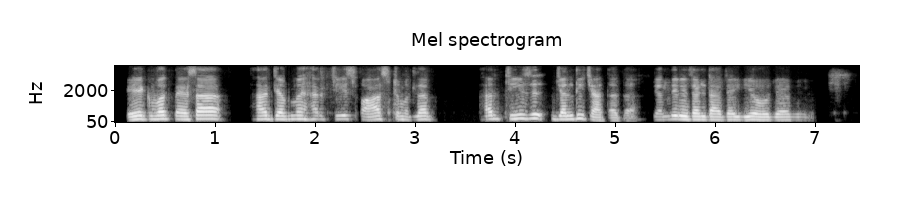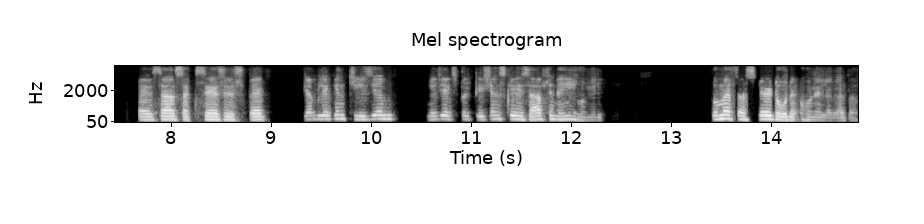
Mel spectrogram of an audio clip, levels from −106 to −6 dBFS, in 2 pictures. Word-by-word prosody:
एक 175 +2 +4
वक़्त 185 +1 +3
ऐसा 170 +3 +4 0.5
था 180 - +4
जब 175 -1 +3
मैं 185 0 0
हर 180 0 -6
चीज़ 180 +2 -6
फास्ट 170 +3 0
मतलब 165 +1 -2 0.5
हर 185 +1 +2
चीज़ 205 +2 0 0.2
जल्दी 180 +4 +1
चाहता 135 -7 -2
था। 125 +1 -12 0.2
जल्दी 160 +4 -1
रिजल्ट 160 -2 +3
आ 155 - +3
जाए 155 +1 -1
ये 150 +1 +1
हो 150 -2 +3
जाए 145 0 -2
वो 145 0 -11 0.8
पैसा, 155 +1 +3
सक्सेस, 160 0 +1
रिस्पेक्ट 160 +1 0 0.4
जब 175 +1 -6
लेकिन 185 +2 -1
चीज़ें 175 +3 -2
मुझे 190 -2 -6
एक्सपेक्टेशंस 180 0 -7
के 185 - +1
हिसाब 165 -1 +2
से 185 - -3
नहीं 170 0 -2
होने 140 -1 -15 1.1
तो 180 - -1
मैं 200 +1 +6
फ्रस्ट्रेट 185 0 +2
होने 150 -2 +3
होने 145 -1 -9
लगा 125 -2 -12
था 130 - -17
165 Hz, 175 wpm, -21 LUFS, 155-180 Hz, 1.1 s, मैं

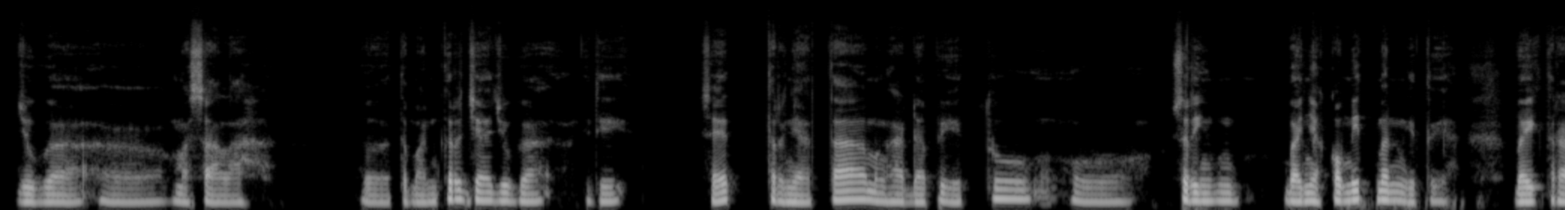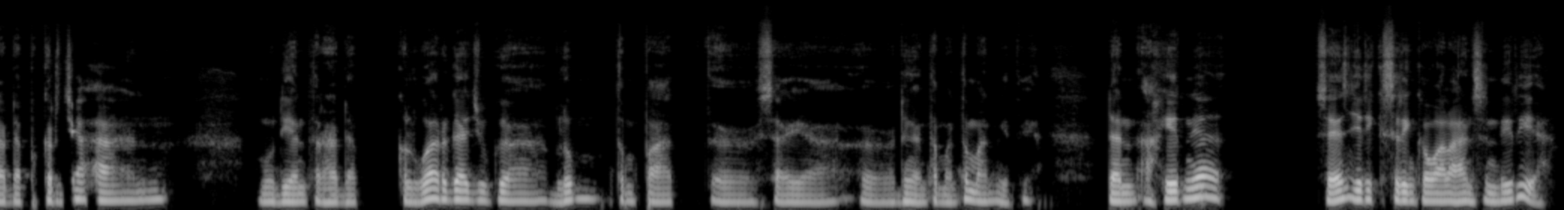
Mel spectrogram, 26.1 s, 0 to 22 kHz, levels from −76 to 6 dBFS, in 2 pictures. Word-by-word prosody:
juga, 105 -1 -1 0.2
eee, 100 0 -7 0.2
masalah, 100 -2 -1 1.0
eee, 100 -1 -5
teman 105 -1 -5
kerja 135 -1 +2
juga 115 -1 -1 0.4
jadi, 115 0 -6 0.6
saya - - +2 0.3
ternyata 110 +6 +1
menghadapi 110 -2 -2 0.2
itu, 150 -1 -4 0.6
uh, 105 -2 -6 0.4
sering 120 -3 +1 0.4
banyak 115 -1 +3
komitmen 130 0 +3
gitu 110 +2 -7
ya, - - -16 0.5
baik 110 0 +4
terhadap 110 -2 0
pekerjaan, 125 +2 -1 0.7
kemudian 110 0 +1
terhadap 100 -1 -2 0.3
keluarga 135 +6 +5
juga 120 -1 -1
belum 140 +7 -1
tempat, 110 -2 -2 0.3
eee, 105 -3 -4
saya, 100 +1 -2 0.4
eee, 100 -3 -4
dengan 105 -3 +1
teman-teman 110 +4 0
gitu 125 +6 -12
ya, - - -22 0.6
dan 115 -1 +6
akhirnya, 150 +5 +5 0.8
saya 120 +2 +7
jadi 140 -3 +4
ke - - -15
sering 125 -3 +4
kewalahan 115 -1 +5
sendiri 120 +10 +1
ya, - - -14
115 Hz, 100 wpm, -24 LUFS, 105-125 Hz, 1.0 s, saya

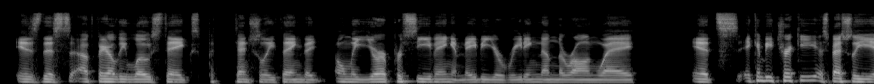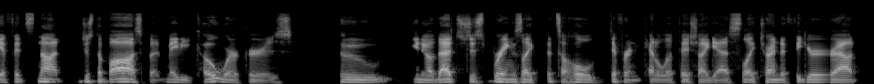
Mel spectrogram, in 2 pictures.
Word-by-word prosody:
is 120 -5 +2
this 120 -4 +3
a 130 -1 -3
fairly 125 -2 +1
low 120 0 0
stakes, 110 -1 +2
potentially, 120 -4 -4
thing 110 +1 +2
that 110 -1 -1 0.2
only 120 -2 -2
you're 120 +2 0
perceiving 125 -3 +1
and 100 - -1
maybe 110 +2 +1
you're 110 -1 -4
reading 110 +2 -3
them 110 0 -4
the 110 - -5
wrong 105 -1 -3
way? 105 0 +1 0.5
It's 120 -4 +4
It 150 - -2
can 180 - 0
be 170 -1 +2
tricky. 175 +3 -1
Especially 130 -6 +3
if 110 0 -1
it's 115 +3 -3
not 120 -3 +3 0.2
just 130 0 -4
the - - -2
boss, 120 -1 +5
but - - -10
maybe 110 -3 -1
coworkers 100 -6 -5 0.4
who, 110 -1 -6 0.2
you 115 - -1
know, 105 -2 +1
that's 120 +2 +6
just 120 +2 0
brings 120 -5 +2
like 105 -2 -1
that's - - -4
a 105 - -2
whole 110 -2 -4
different 100 -1 -5
kettle 105 -1 -4
of 100 - -11
fish, 105 -1 -2
I 105 -1 +3
guess, 95 +1 0
like, 105 -2 -2
trying 110 0 0
to 105 - -1
figure 110 0 -2
out 105 -1 +4
115 Hz, 190 wpm, -26 LUFS, 105-125 Hz, 0.5 s, that's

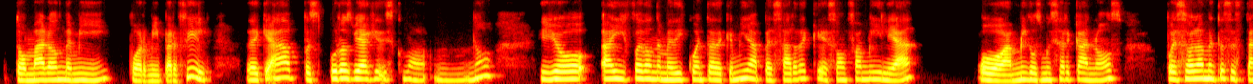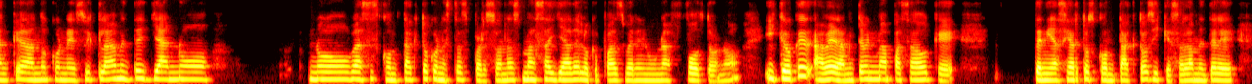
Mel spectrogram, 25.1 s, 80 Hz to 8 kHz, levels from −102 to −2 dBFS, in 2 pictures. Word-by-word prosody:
tomaron 185 +2 +3
de 185 - +1
mí 185 +4 -2
por 170 -3 0
mi 160 0 -3
perfil, 200 - -1 0.3
de 185 -1 +1
que, - - +1
ah, 245 +1 +1
pues 195 -1 -4
puros 220 +1 +4
viajes, 215 -1 +3
es - - -18
como, 195 -4 -6
no, 190 +9 -5 0.4
y 205 -2 -1
yo 215 0 +5
ahí 215 0 +4
fue 210 +3 +1
donde 215 -2 +2
me 190 0 +3
di 190 0 +1
cuenta 195 -1 -1
de 185 -1 0
que, 195 - -4
mira, 220 +2 +3
a 205 - -13
pesar 185 +1 -2
de 220 +1 -4
que 225 -3 -5
son 190 +1 -3
familia 200 +2 -1 0.6
o 180 -2 +6
amigos 185 +3 +1
muy 190 0 +1
cercanos, 200 +2 -3 0.4
pues, 205 -1 0
solamente 220 0 +5
se 220 -1 -3
están 190 -2 -4
quedando 190 0 -1
con 195 -2 -3
eso 185 +2 -5
y 200 - -12
claramente 210 +2 0
ya 210 -1 +1
no 205 0 -2 1.0
no 205 0 +1
haces 210 +1 -2
contacto 195 +2 -3
con 205 -2 0
estas 185 +2 -6
personas 180 +1 -4
más 195 0 0
allá 195 -1 +2
de 195 - +2
lo 185 -2 0
que 165 - -10
puedas 180 +1 -1
ver 180 -1 0
en 180 0 -2
una 175 0 -2
foto, 175 -2 -1
¿no?, 175 +8 -7 0.2
y 225 -2 +1
creo 215 -1 +8
que, 295 0 +4
a - - +2
ver, 200 0 +7
a 175 - +4
mí 180 - -2
también 205 +1 0
me 200 - +1
ha 195 - -5
pasado 190 0 0
que 170 -4 -4 0.7
tenía 185 -2 +3
ciertos 190 +2 -1
contactos 180 +2 -2
y 190 - -4
que 165 - -6
solamente 175 +2 0
le 175 -1 +1
195 Hz, 200 wpm, -20 LUFS, 180-210 Hz, 1.0 s, creo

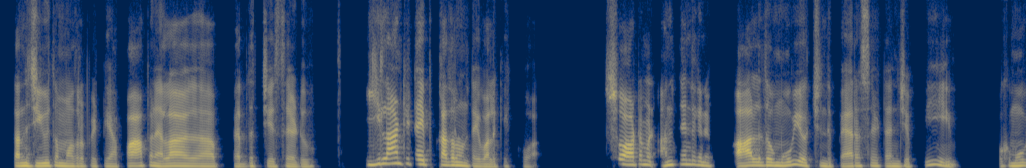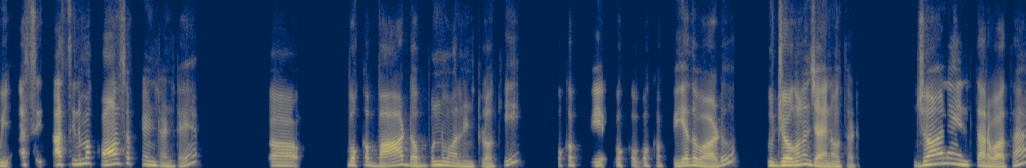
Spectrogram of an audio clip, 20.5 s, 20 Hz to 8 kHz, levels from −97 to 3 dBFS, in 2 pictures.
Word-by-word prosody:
తన 135 +1 +5
జీవితం 135 +2 +2
మొదలుపెట్టి, 120 0 -4
ఆ - - -5
పాపని 135 +1 +4
ఎలాగా 125 -2 +4 0.3
పెద్దది 115 +2 -6
చేసాడు. 110 -2 -3 0.7
ఇలాంటి 240 +1 +5
టైప్ 210 -1 +3
కథలు 170 -2 +5
ఉంటాయి 120 -4 -3
వాళ్ళకి 110 +1 -3
ఎక్కువ. 110 -1 -18 0.8
సో, - - +1
ఆటోమేటిక్ 190 -3 +1
అంతెందుకండి 190 -5 -1 0.3
ఆళ్ళదో 155 +1 +5
మూవీ 175 +6 +1
వచ్చింది 130 -4 -5
'పారాసైట్' 130 +1 -1
అని 120 -1 -2
చెప్పి 130 - -7 0.7
ఒక - - -11
మూవీ 140 -1 0 0.2
ఆ - - -2
సి - - -6 0.3
సినిమా 225 +6 -1
కాన్సెప్ట్ 240 +1 +1
ఏంటంటే, 140 -3 -4 0.9
ఒక - - +1 0.8
ఒక 170 - -8 0.2
బాగా 145 +8 +5
డబ్బున్న 140 +6 0
వాళ్ళ 140 -3 -2
ఇంట్లోకి, 115 - -7 0.5
ఒక 175 - -6 0.2
పే 150 -1 -2 0.2
ఒక - - -21 0.2
ఒక 150 - -27 0.2
పేదవాడు 135 -5 +1 0.5
ఉద్యోగంలో 170 +6 +5
జాయిన్ 120 -2 +3
అవుతాడు. 105 -4 -9 0.6
జాయిన్ 230 +6 +4
అయిన 195 -5 +2
తర్వాత 115 -6 +2
140 Hz, 135 wpm, -24 LUFS, 120-175 Hz, 0.9 s, తన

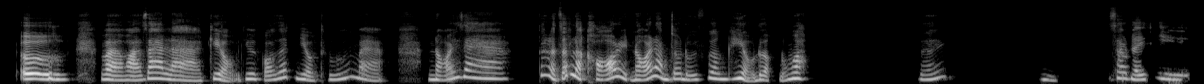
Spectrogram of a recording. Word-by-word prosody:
Ừ, 240 -2 +8 0.3
và 225 -4 +3
hóa 200 0 0
ra 275 +2 +4
là, 200 -8 -1
kiểu 245 -2 -1
như, 250 -1 -1
có 200 +2 -4
rất 310 +3 -4
nhiều 235 -6 -1
thứ 225 +7 -5
mà 220 - -6 0.4
nói 225 +6 -1
ra, 275 -6 -1 0.3
tức 430 - -5
là, - - +1
rất - - 0
là 420 - +5
khó 235 +9 +1
để 295 - -1
nói 215 - 0
làm 345 -12 +1
cho 255 +1 -3
đối 220 -2 -3
phương 260 -4 +1
hiểu 265 +2 +1
được, 205 -3 -3
đúng 240 - -4
không? 275 0 +2 1.1
Đấy. 240 +9 -6 0.9
Ừm, 215 -4 -9 0.5
sau 280 -2 -4
đấy 225 -2 -1
thì 220 -6 -4
240 Hz, 170 wpm, -20 LUFS, 215-275 Hz, 1.1 s, Ừ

